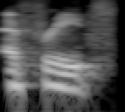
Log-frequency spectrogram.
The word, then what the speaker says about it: Efreet: Well, it has an I at the end, so Well, pronunciation. well, it Ephridi? also well, it also Efreet. does Okay, depend. it's Efreet.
